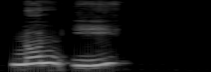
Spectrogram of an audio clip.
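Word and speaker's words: 눈이: atas menggantikan yang ya Jadi dibacanya bukan Nun I2 kan terpisah tapi seperti ada asimilasi atau penggabungan ini bacanya Nuni ya kayaknya tetap mata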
